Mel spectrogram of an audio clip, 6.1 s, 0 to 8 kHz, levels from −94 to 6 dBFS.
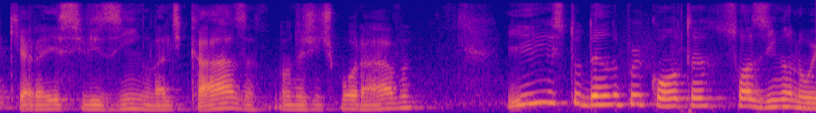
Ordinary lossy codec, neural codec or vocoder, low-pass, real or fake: Opus, 64 kbps; none; 7.2 kHz; real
